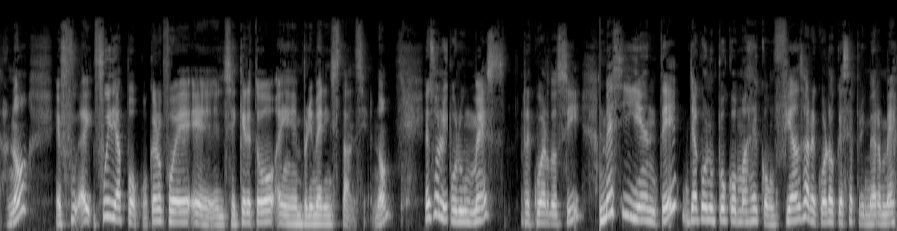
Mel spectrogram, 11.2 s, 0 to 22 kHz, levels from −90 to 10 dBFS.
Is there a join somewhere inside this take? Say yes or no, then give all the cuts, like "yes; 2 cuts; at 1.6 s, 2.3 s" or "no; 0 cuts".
yes; 3 cuts; at 2.0 s, 5.6 s, 6.4 s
